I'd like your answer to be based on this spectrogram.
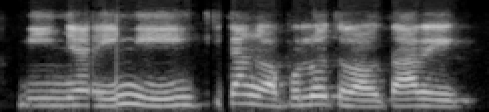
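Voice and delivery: ordinary delivery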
